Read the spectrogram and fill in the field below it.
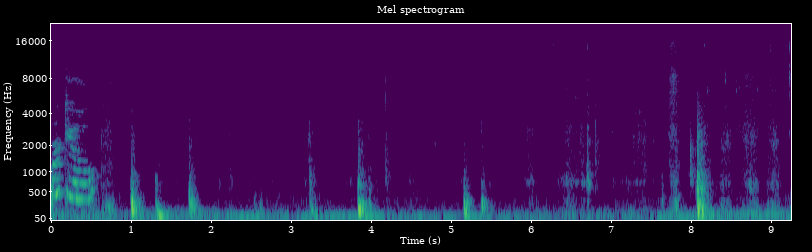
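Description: Soft knocks and thuds sound as things are moved around.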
